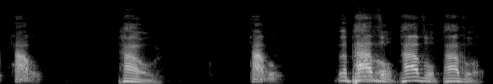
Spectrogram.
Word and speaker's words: Pavel: could be either way it could be Pavel or Pavel how do you say it I I prefer Powell Powell Pavel the Pavel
